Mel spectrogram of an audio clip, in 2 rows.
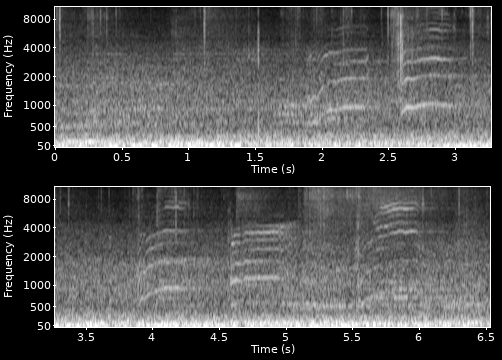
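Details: Twelve-day-old kitten Misoka venturing out of his box for the first time, January 2020; high thin mews with harmonic stacks, about five short rising-falling calls in quick succession over a steady low hum and occasional clicks.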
